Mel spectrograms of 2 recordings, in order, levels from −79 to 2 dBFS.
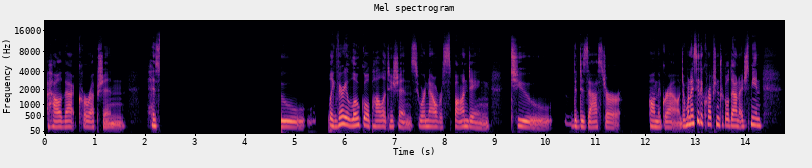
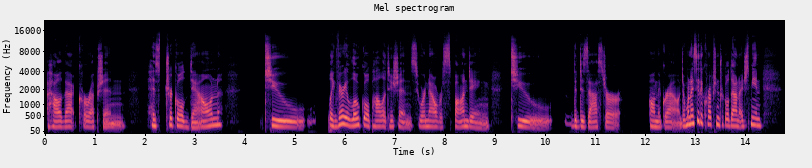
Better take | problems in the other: second | audio freezing; at 2.5 s for 2.5 s

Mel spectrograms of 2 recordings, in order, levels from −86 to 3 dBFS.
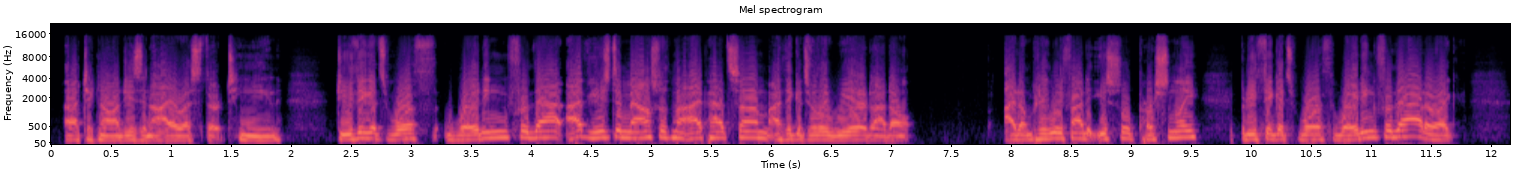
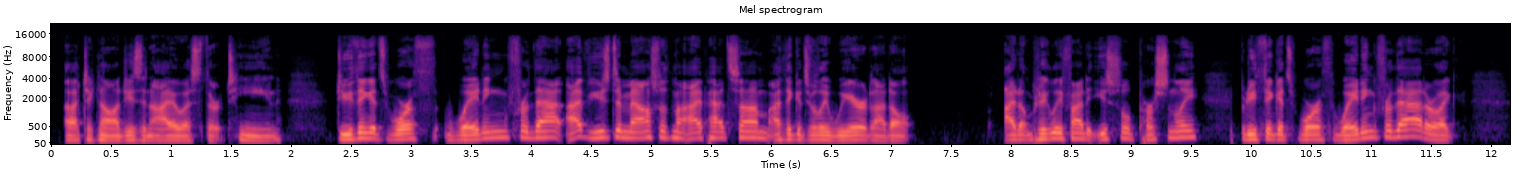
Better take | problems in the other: second | distortion; heavy; 23% of the sound clipped

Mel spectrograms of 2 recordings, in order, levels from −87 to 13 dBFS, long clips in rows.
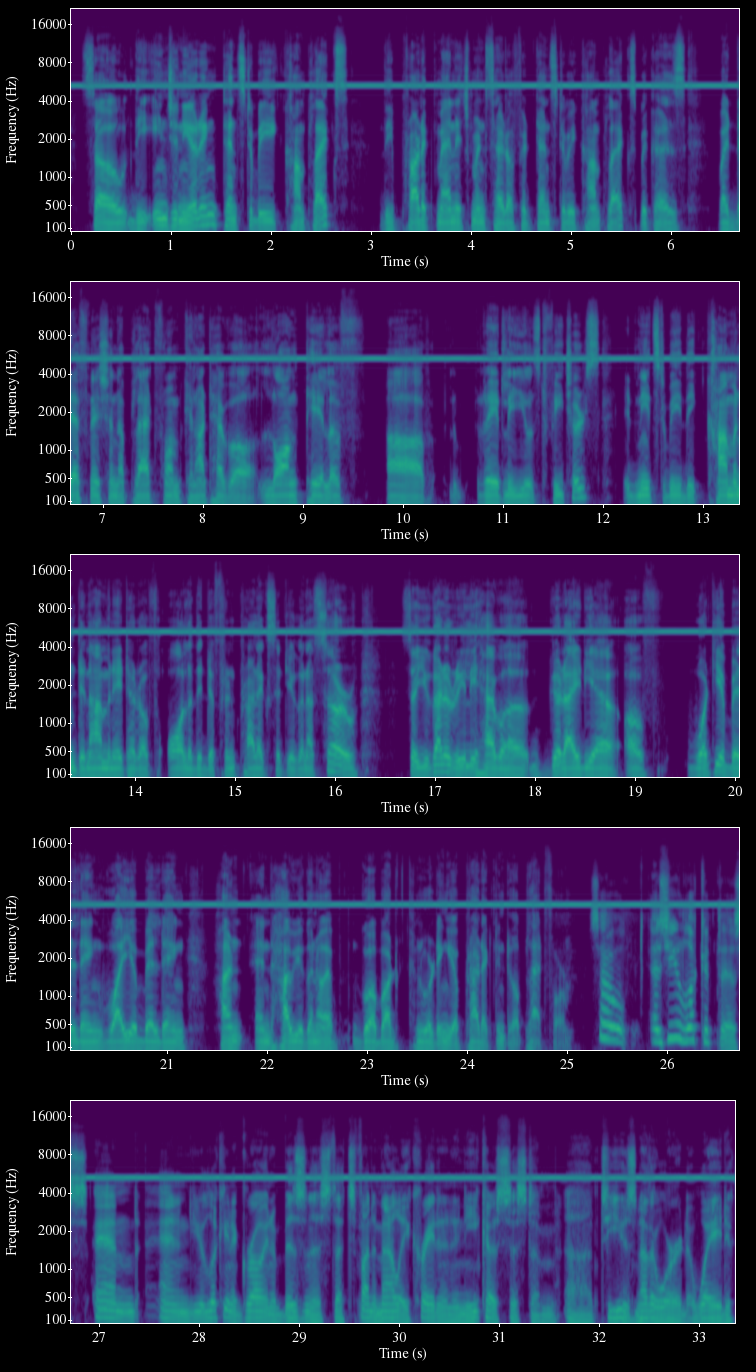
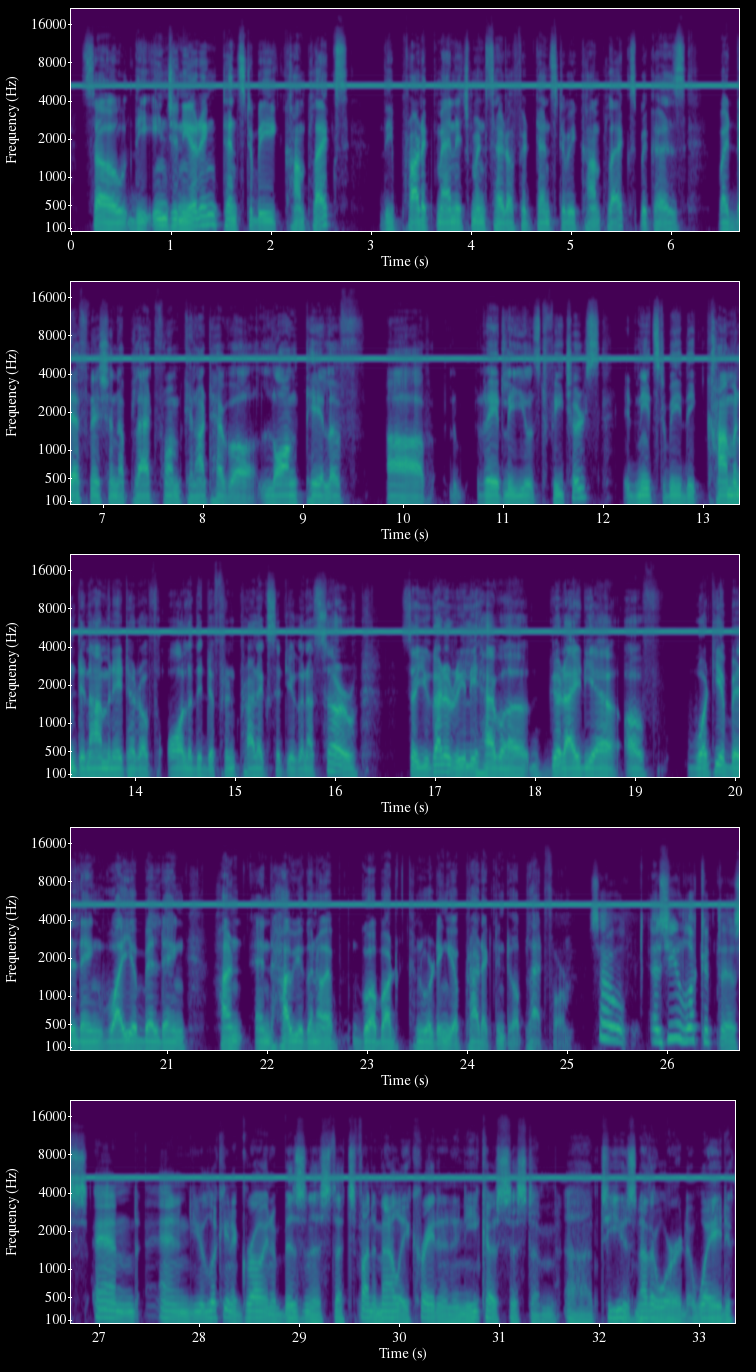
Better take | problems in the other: neither | high-pitched whine; loud; throughout; 5 kHz, 6 dB below the speech; the same in both

